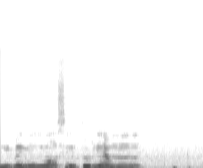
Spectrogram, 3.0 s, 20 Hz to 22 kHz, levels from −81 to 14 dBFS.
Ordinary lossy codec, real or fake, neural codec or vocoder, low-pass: none; fake; vocoder, 44.1 kHz, 128 mel bands, Pupu-Vocoder; 14.4 kHz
